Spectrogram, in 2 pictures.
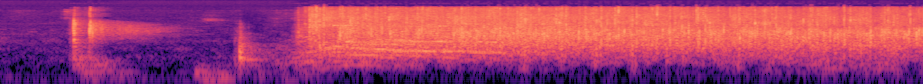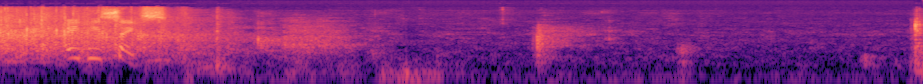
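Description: Snooker crowd applauding a break at the Shanghai Masters, a burst of clapping that swells quickly, holds for several seconds and then fades, with a few knocks and thuds around it.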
